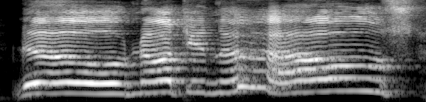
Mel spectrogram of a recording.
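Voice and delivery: high, loud, fussy fish; upset fish voice. Acted. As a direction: play a panicky little fish, loud and high. Fish crying out.

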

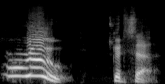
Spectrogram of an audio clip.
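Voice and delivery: a high, loud outraged Rude, then prim; indignant gentleman. Acted. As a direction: huff it like an offended gentleman. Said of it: "He's like".

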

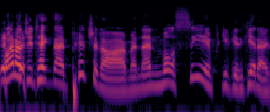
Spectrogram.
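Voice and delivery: Jonathan Lovett impression. Scout offering a pitcher a tryout, in Jonathan Lovett impression. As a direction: proposition her as a cocky talent scout. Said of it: "You do his voice really good".

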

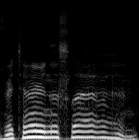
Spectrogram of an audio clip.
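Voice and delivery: very soft, slow echo. Acted. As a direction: breathe the words back quietly. Echoing catchphrase, very soft.

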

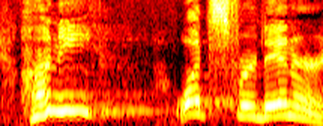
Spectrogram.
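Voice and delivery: high-pitched call to a wife in another room. Acted. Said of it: "he calls".

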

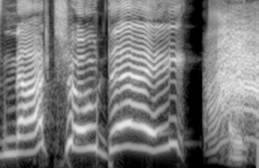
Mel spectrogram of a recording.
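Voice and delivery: loud high yell, ending in a scream; shouting. Acted. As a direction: shout it with a sudden shriek. Shouting prank reveal.

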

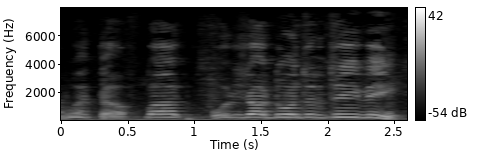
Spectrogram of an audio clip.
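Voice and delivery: high-pitched indignant whine; high, baffled self-defense; indignant protest. Acted. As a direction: protest innocence in a high squeaky voice. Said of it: "I'll be like".

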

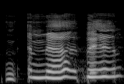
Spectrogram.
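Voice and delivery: put-on high, slow, timid kid denying it; mumbling kid caught out. Kid denying mumbling to a parent, high and hesitant. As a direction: play the caught kid stalling innocently. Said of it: "You like".

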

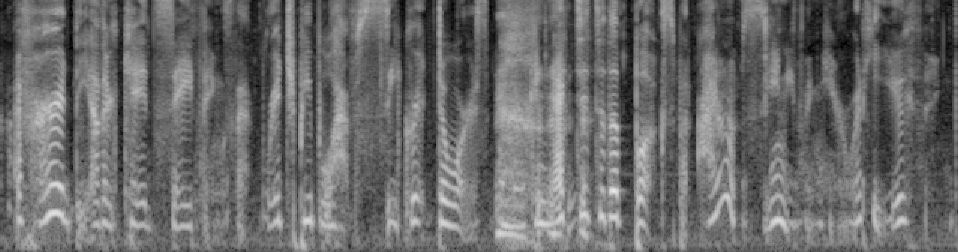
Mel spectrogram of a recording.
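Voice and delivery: hushed, breathy aside; conspiratorial whisper. Acted. Finny confiding in Wallace about secret doors, whispering.

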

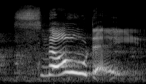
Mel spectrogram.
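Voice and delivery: high loud laughing wail; hammed-up laughing lament; mock wail laughing. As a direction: moan it through a laugh. Mock despair.

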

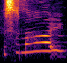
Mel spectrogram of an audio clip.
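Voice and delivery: high, strained clinging voice; possessive selfish whine. Acted. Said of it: "you tighten your fist like".

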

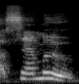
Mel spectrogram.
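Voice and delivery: normal talking voice

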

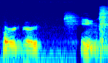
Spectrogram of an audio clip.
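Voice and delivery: slow, low and soft mimicry; mock deadpan. Friends teasing each other over dinner, slow mock deadpan. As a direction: echo the punchline slowly and quietly. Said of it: "hold something up and go".

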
